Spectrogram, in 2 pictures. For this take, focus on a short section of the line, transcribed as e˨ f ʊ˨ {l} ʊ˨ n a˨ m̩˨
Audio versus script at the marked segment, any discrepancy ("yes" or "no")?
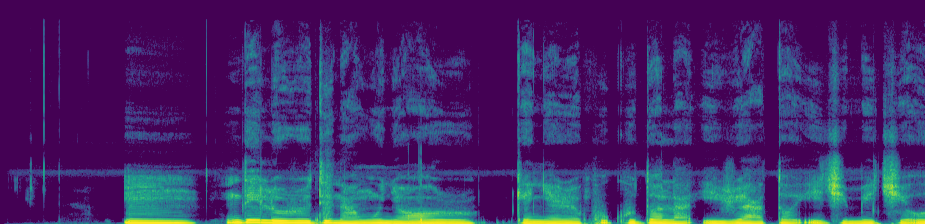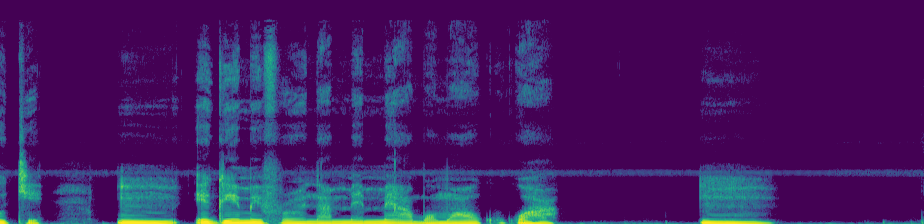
yes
